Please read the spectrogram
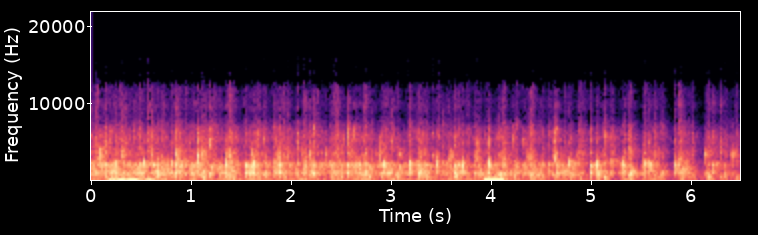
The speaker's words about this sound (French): Bon, eh ben, écoutez, je vous propose peut-être d'applaudir et de remercier nos invités.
